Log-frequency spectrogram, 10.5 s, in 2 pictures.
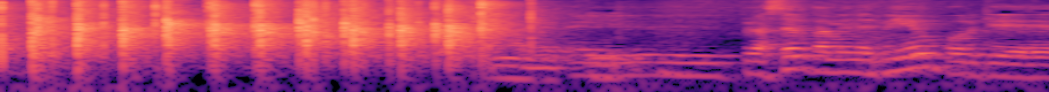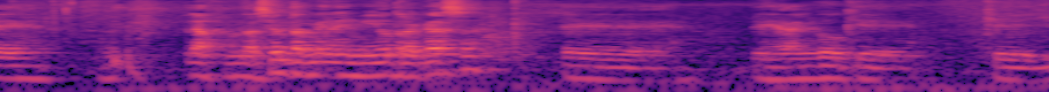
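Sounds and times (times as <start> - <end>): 
clapping applause: 0.0 - 2.8
speech: 3.8 - 10.4.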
